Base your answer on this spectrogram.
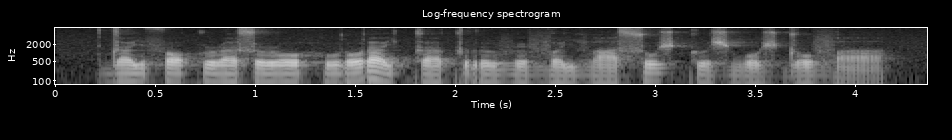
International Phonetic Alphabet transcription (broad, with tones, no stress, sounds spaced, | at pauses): d ɜ˨ j θ ɔ˨ k ɹ ɜ˨ s ɹ o˨ h u˨ ɾ o˦ ɾ ɜ˨ j k ɜ˨ k r ɯ˨ β ʏ˨ v ə˨ j β a˨ s u˦ ʒ k ɯ˨ ʒ β o˨ ʒ d o˦ v a˨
